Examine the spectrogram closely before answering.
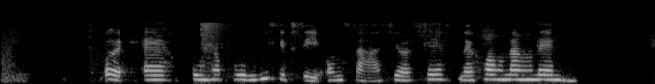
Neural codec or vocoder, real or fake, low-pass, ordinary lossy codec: none; real; 7.2 kHz; Opus, 16 kbps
